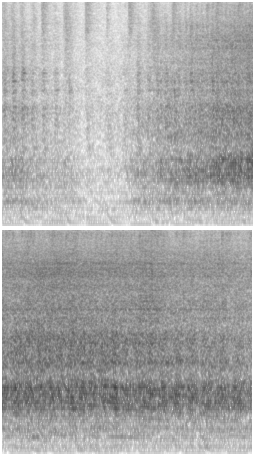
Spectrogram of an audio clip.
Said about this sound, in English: we're going to go ahead and spool up the motor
